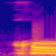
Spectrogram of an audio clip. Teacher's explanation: واو کو آپ نے موٹا نہیں کرنا، خا کو موٹا کرنا ہے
